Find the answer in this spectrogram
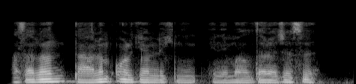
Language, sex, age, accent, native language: Uzbek, male, 18-24, Samarqand, Uzbek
